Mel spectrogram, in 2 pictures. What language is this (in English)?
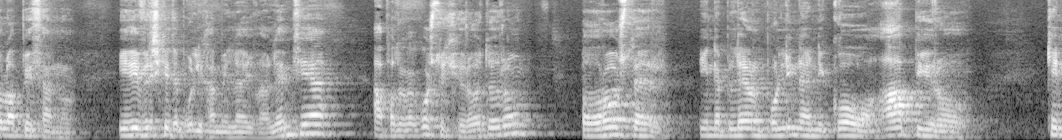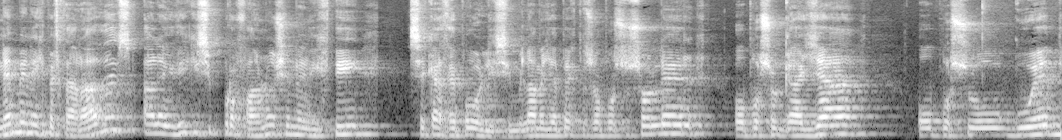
Greek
